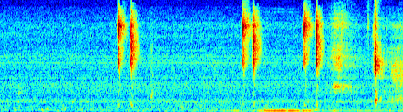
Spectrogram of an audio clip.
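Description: Computer mouse button clicks, several short sharp clicks mostly in close pairs, with a faint low hum from about halfway through.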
